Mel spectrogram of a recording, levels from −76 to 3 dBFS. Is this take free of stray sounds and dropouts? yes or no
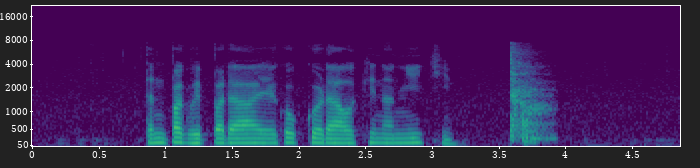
no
